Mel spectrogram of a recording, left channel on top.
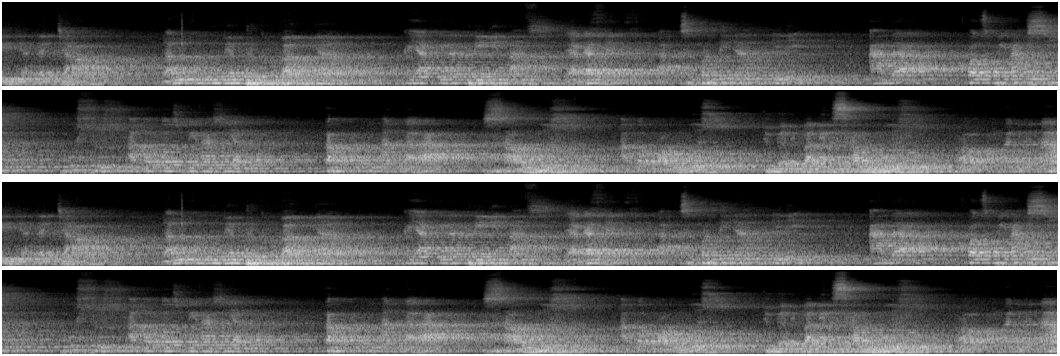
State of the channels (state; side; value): identical; both; correlation 1.00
